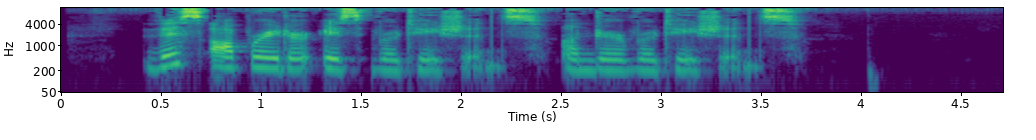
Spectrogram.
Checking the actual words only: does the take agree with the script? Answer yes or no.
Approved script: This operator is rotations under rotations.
yes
